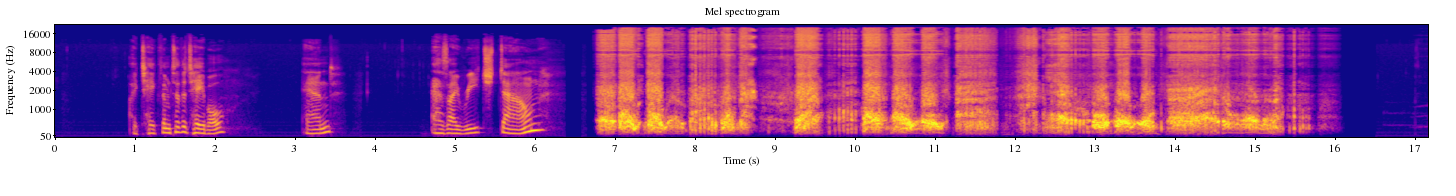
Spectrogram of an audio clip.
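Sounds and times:
speech: 0.9s - 2.2s, 3.1s - 3.6s, 4.7s - 6.3s, 7.4s - 11.4s
wolves growling and snarling: 6.8s - 16.0s.

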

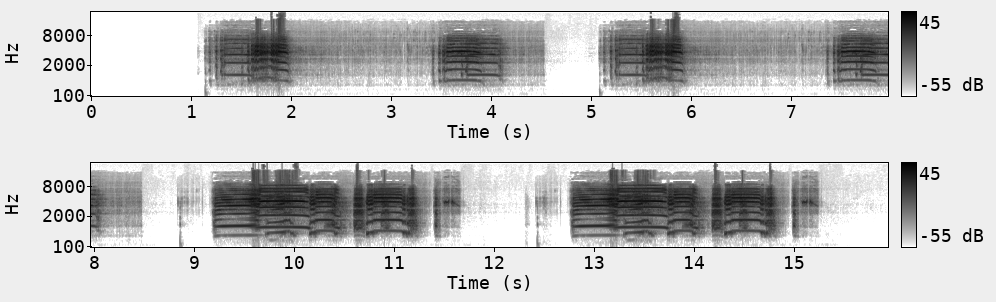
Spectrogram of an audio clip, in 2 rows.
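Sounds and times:
whooping crane bugling calls: 1.2s - 2.2s, 3.4s - 4.4s, 5.2s - 6.4s, 7.4s - 8.4s, 9.2s - 11.6s, 12.8s - 15.2s.

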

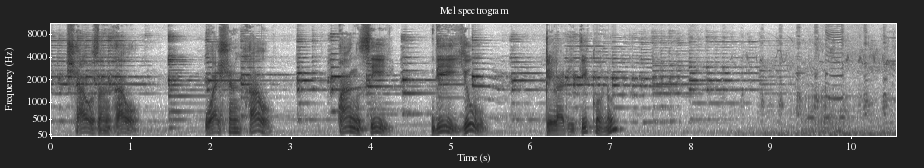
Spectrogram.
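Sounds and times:
speech: 0.2s - 1.2s, 1.9s - 2.8s, 3.6s - 5.5s, 6.2s - 7.2s
several farm fowl clucking: 8.8s - 10.5s.

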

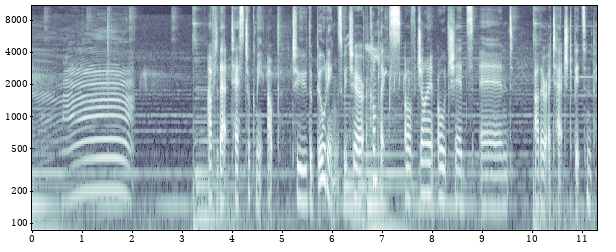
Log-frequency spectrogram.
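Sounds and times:
cow mooing while walked through muddy fields after milking: 0.0s - 3.2s
speech: 3.5s - 11.2s.

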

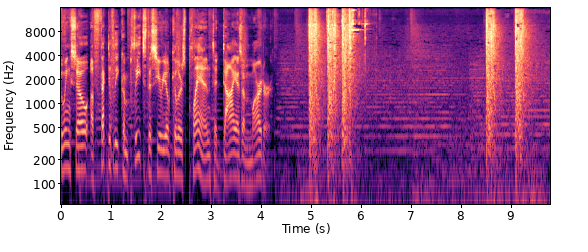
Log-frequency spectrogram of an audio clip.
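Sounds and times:
speech: 0.0s - 4.4s
gunshots in a film scene: 4.9s - 6.1s, 8.4s - 9.6s.

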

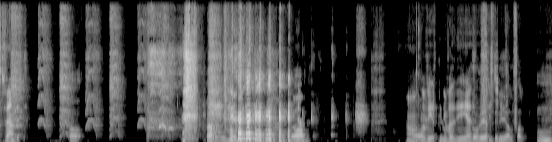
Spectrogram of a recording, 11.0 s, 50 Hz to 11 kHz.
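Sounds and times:
office chair squeaking as someone moves: 0.0s - 3.0s
speech: 0.1s - 0.5s, 1.4s - 1.8s, 3.6s - 6.3s, 8.1s - 11.0s
laughter: 3.0s - 7.4s.

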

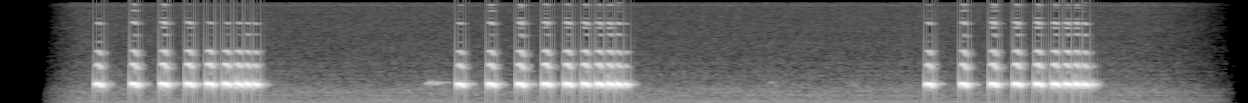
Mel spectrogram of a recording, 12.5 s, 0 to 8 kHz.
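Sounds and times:
Western screech owl calling in bouncing-ball series of low whistles: 1.0s - 2.7s, 4.3s - 6.4s, 9.2s - 11.0s.

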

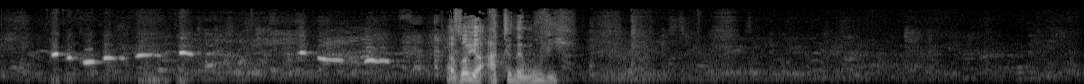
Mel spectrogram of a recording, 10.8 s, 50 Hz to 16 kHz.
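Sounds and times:
person whistling a casual wandering tune: 0.5s - 2.0s, 3.0s - 4.0s
laughter: 1.3s - 5.0s
speech: 4.5s - 5.8s.

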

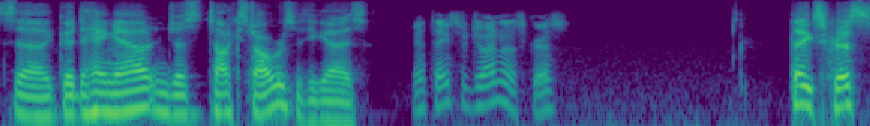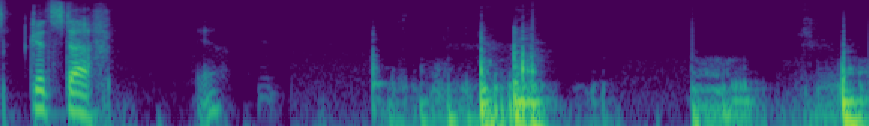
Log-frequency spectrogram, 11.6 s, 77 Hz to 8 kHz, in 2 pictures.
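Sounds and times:
speech: 0.0s - 3.9s, 4.9s - 7.4s
clattering knocks and bumps: 8.2s - 11.5s
heavy thud of someone falling off a chair: 8.3s - 11.5s
rumbling scrapes: 8.3s - 11.5s.

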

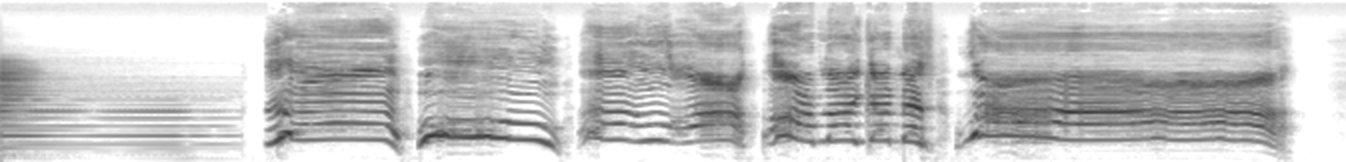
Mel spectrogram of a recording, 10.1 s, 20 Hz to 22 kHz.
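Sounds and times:
person screaming in high-pitched wails: 2.0s - 9.7s.

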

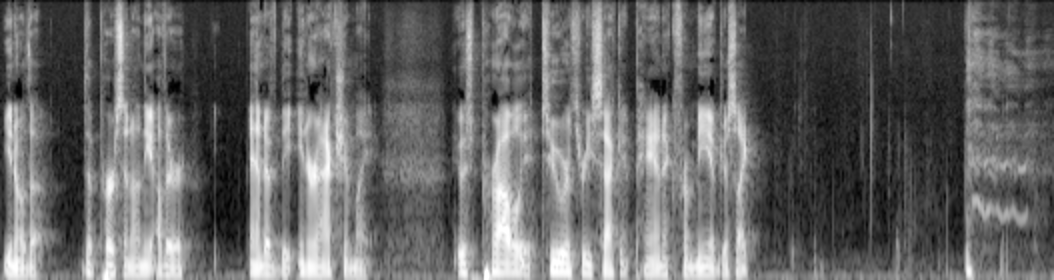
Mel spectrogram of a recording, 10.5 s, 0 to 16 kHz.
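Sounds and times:
speech: 0.0s - 3.8s, 4.5s - 7.6s, 9.6s - 9.9s
wet mouth noises while eating or drinking: 7.7s - 9.6s
person gulping and swallowing while eating or drinking: 7.7s - 9.7s.

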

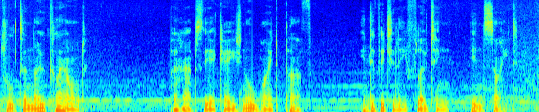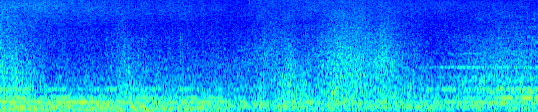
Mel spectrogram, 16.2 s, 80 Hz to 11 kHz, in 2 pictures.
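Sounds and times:
speech: 0.0s - 1.4s, 2.6s - 4.7s, 5.4s - 8.0s
light wind: 0.0s - 16.1s
gentle ripples on a calm sea lapping against a ship: 7.8s - 14.5s.

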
